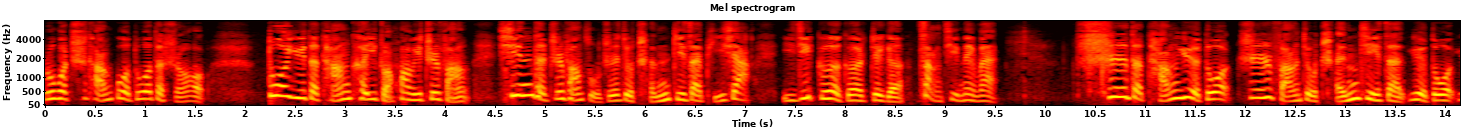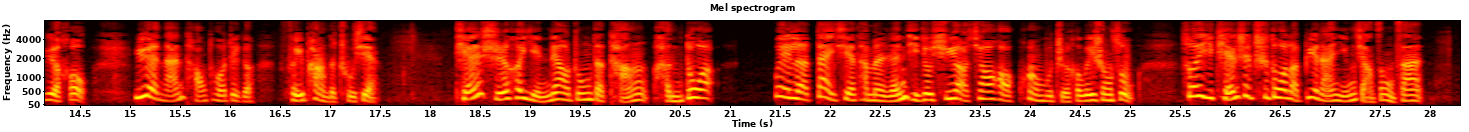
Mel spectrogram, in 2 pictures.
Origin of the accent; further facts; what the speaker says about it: Beijing, China; 咱们北京人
